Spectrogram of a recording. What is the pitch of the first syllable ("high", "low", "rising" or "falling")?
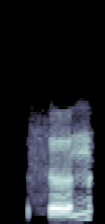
rising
